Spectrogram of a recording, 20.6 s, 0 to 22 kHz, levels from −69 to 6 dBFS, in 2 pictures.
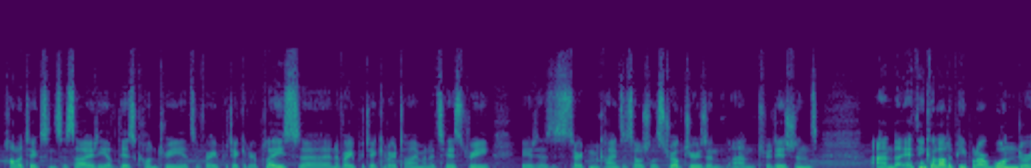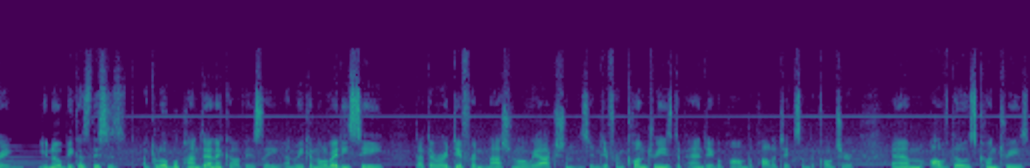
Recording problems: household noises; noticeable; throughout; 20 dB below the speech

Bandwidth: 15.5 kHz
